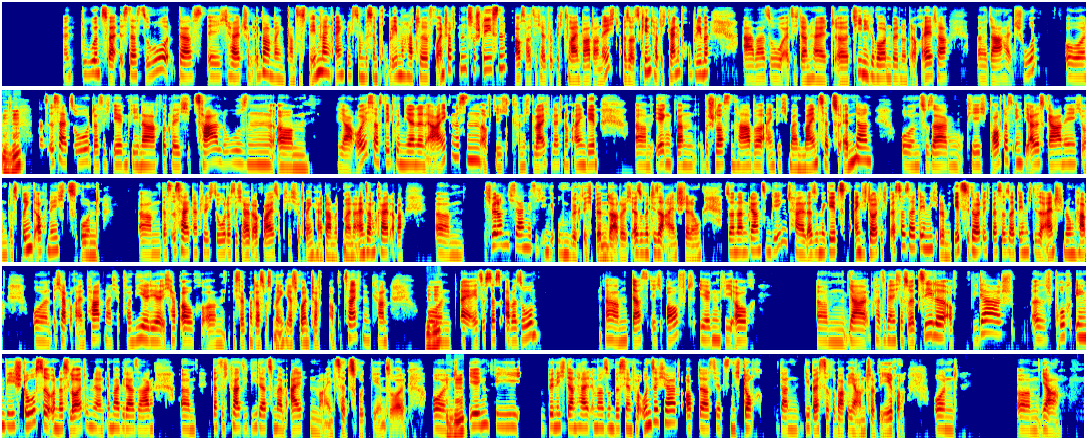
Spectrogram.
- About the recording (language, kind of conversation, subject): German, advice, Wie kann ich in einer neuen Stadt Freundschaften aufbauen, wenn mir das schwerfällt?
- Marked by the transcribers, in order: none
